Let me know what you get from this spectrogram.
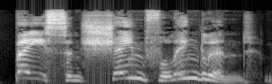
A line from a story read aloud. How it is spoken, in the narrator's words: screamed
